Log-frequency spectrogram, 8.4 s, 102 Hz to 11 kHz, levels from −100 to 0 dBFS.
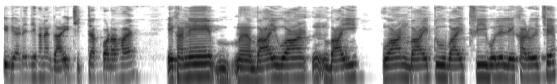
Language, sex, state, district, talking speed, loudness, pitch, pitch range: Bengali, male, West Bengal, Dakshin Dinajpur, 160 wpm, -15 LUFS, 145 Hz, 140-150 Hz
